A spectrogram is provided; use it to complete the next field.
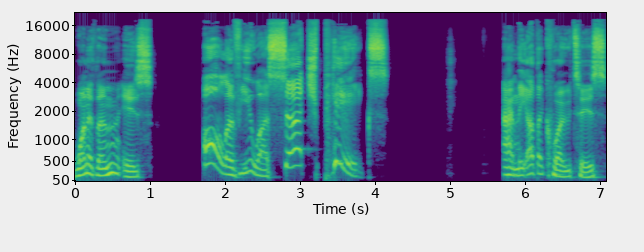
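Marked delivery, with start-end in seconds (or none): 1.7-4.2 put-on southern accent character voice, higher. Reading out a game character's quote in a put-on southern accent. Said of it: "you made her sound like some sort of, like, southern".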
